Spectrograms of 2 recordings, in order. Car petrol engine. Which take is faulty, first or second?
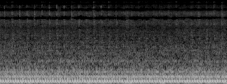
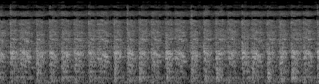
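second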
